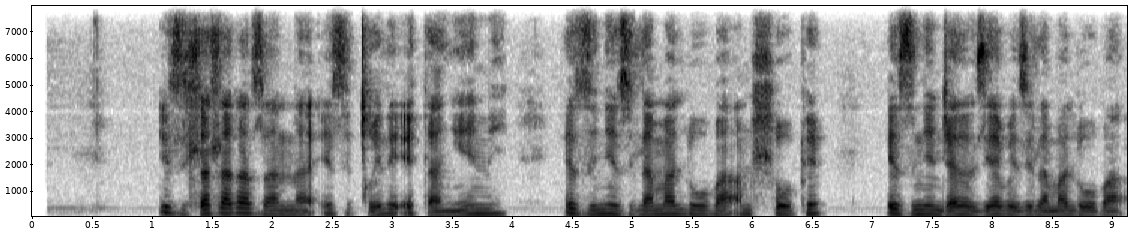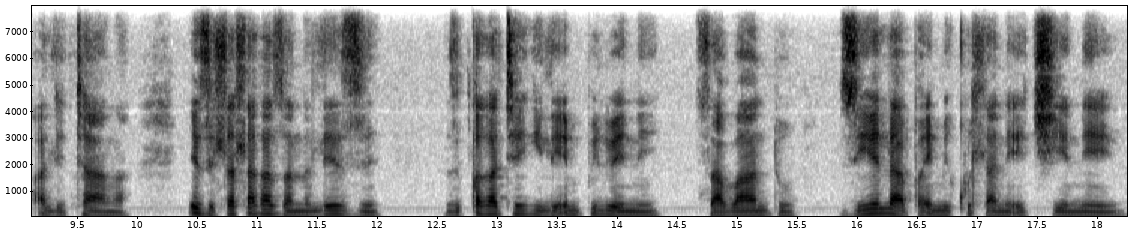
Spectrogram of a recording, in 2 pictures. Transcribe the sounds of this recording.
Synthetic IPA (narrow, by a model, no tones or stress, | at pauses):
iziɬaɬaɣazana̰ʔeziɡ͡ǀʱwɛlɛʔɛ̰ɡ̥ʱaŋeni | eziɲɛzilamaluβaʔa̰m̩ɬɔpʰɛ | eziɲɛnd͡ʒʱalɔzijaβɛzɛlamaluβaʔa̰litʰaːŋa | iziɬaɬaɣazanalezi | ziǃaɣatʰeɣilɛḛmpʼilweni | z̥aβantʼu | zijɛlapʰaḭmikʰuɬanɛ̰et͡ʃʼijɛnɛːjɔ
